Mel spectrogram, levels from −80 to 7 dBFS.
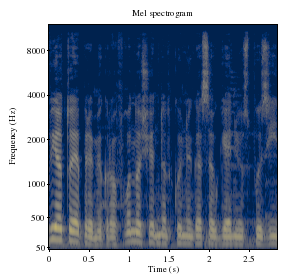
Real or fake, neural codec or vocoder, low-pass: fake; vocoder, 24 kHz, 100 mel bands, Vocos; 10.8 kHz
